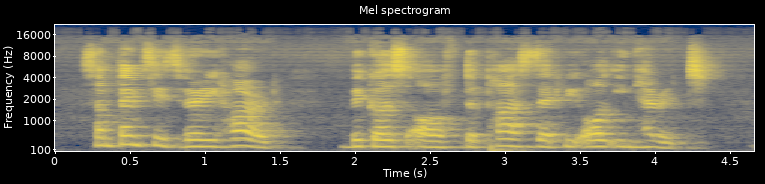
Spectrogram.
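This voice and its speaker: A woman with a Nagaland accent speaks at a medium pitch and a moderate pace, somewhat breathy, with ordinary pitch variation. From Nagaland, India. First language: Lotha. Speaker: educator, panelist. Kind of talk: panel discussion. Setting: hall with audience. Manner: halting, many fillers and repeats.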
